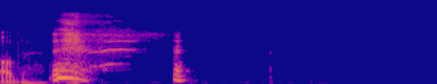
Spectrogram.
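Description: A person's brief laugh, short voiced breaths in the first second.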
